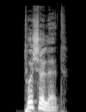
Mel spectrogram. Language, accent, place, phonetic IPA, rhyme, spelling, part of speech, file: German, Germany, Berlin, [ˈtʊʃələt], -ʊʃələt, tuschelet, verb, De-tuschelet.ogg
- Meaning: second-person plural subjunctive I of tuscheln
